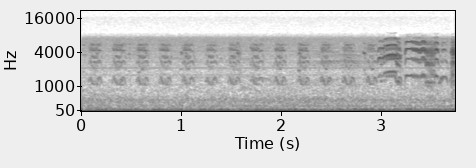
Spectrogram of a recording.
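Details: Black guillemot in a nest burrow on Seal Island NWR, Maine, on 20 June 2018 around 3:45 am. Faint rapid series of short harmonic notes repeated steadily, ending in a couple of louder, sharper notes over a constant low rumble.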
